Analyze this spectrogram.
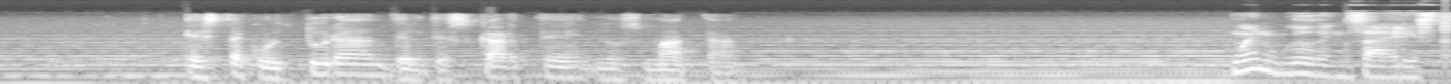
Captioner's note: immigrant speaking in foreign language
